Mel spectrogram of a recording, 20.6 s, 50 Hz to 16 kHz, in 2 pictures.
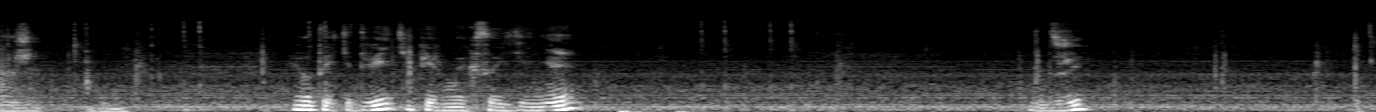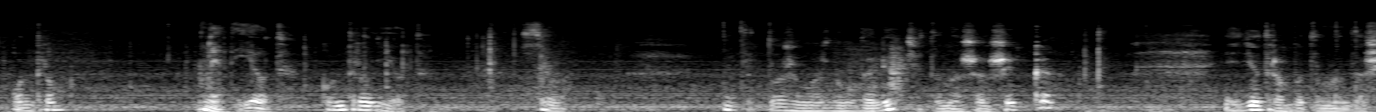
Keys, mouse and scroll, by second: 1.3 click, 2.3 shift+click, 5.2 click, 12.0 ctrl+j, 13.0 ctrl+j, 13.4 ctrl+j, 15.8 click, 18.5 Delete, 20.3 click.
